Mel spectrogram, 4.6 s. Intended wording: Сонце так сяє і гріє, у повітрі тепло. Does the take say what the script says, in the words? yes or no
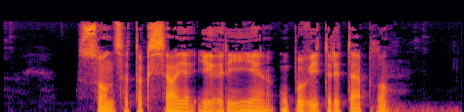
yes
